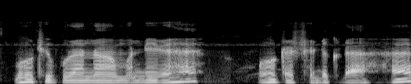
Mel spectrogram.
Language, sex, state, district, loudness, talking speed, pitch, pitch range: Hindi, male, Chhattisgarh, Balrampur, -16 LUFS, 160 wpm, 95 Hz, 90-105 Hz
